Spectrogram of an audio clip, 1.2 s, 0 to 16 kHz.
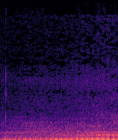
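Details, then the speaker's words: Kia Cerato 4 steering after fully tightening a loose bolt under the column trim, engine idling: wheel turns quietly with no squeak. The earlier squeak came from metal rubbing against metal; the bolt's thread looks stripped (not the steering column). "скрипа ничего нету то есть там немножко металл отошел от металла и трение прекратилась в резьбе болта"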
